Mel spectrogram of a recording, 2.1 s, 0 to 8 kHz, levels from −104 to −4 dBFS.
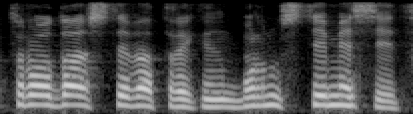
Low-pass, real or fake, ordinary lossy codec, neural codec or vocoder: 7.2 kHz; real; none; none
